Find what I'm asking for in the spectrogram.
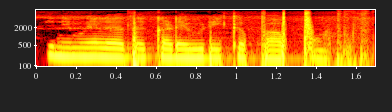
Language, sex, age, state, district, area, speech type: Tamil, female, 45-60, Tamil Nadu, Thanjavur, rural, spontaneous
